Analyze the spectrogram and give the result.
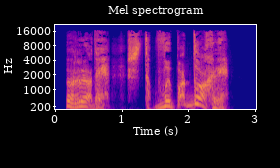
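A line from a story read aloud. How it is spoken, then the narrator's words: Hoarse wheeze. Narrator (Russian): Просипел он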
